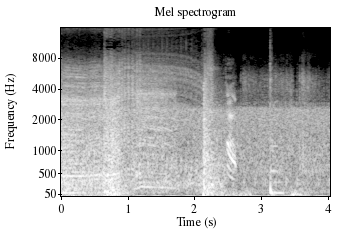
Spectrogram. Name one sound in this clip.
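A motorbike crashes with a thud.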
